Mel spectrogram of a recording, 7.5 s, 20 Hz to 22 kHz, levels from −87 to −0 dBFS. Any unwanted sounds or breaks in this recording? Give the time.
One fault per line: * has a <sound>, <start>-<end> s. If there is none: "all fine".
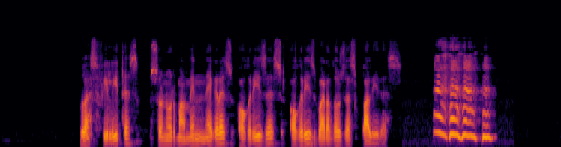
* has a laugh, 5.8-6.6 s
